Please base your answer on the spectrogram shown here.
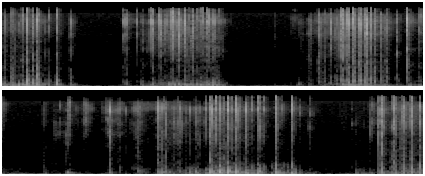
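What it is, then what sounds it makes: Plastic rhinestone sticker sheet. Long nails scratch across a thin, flexible sheet of small plastic rhinestone stickers, making bursts of dense, gritty scratching and crackling. The scratching has a low, muffled rumble under a bright, hissy edge, and quieter pauses fall between the passes.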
